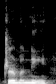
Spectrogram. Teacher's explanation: Letter A is going to say a schwa here, so it's not like the word man, even though it's spelled the same as man.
